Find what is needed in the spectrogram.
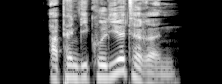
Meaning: inflection of appendikuliert: 1. strong genitive masculine/neuter singular comparative degree 2. weak/mixed genitive/dative all-gender singular comparative degree
- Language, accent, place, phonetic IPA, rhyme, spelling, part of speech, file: German, Germany, Berlin, [apɛndikuˈliːɐ̯təʁən], -iːɐ̯təʁən, appendikulierteren, adjective, De-appendikulierteren.ogg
